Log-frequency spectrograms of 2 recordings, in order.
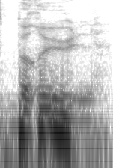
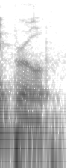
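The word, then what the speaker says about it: Brühl: It's Bruhl, actually. Bruhl. But you can say Bruhl.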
